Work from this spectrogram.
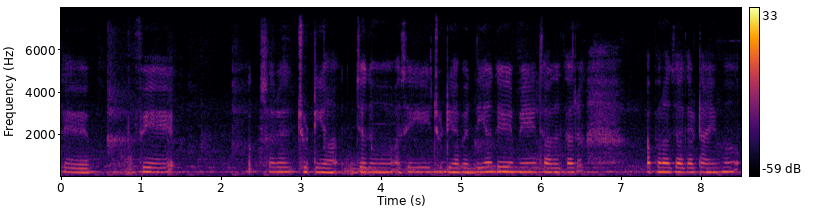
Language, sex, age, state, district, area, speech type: Dogri, female, 18-30, Jammu and Kashmir, Udhampur, urban, spontaneous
